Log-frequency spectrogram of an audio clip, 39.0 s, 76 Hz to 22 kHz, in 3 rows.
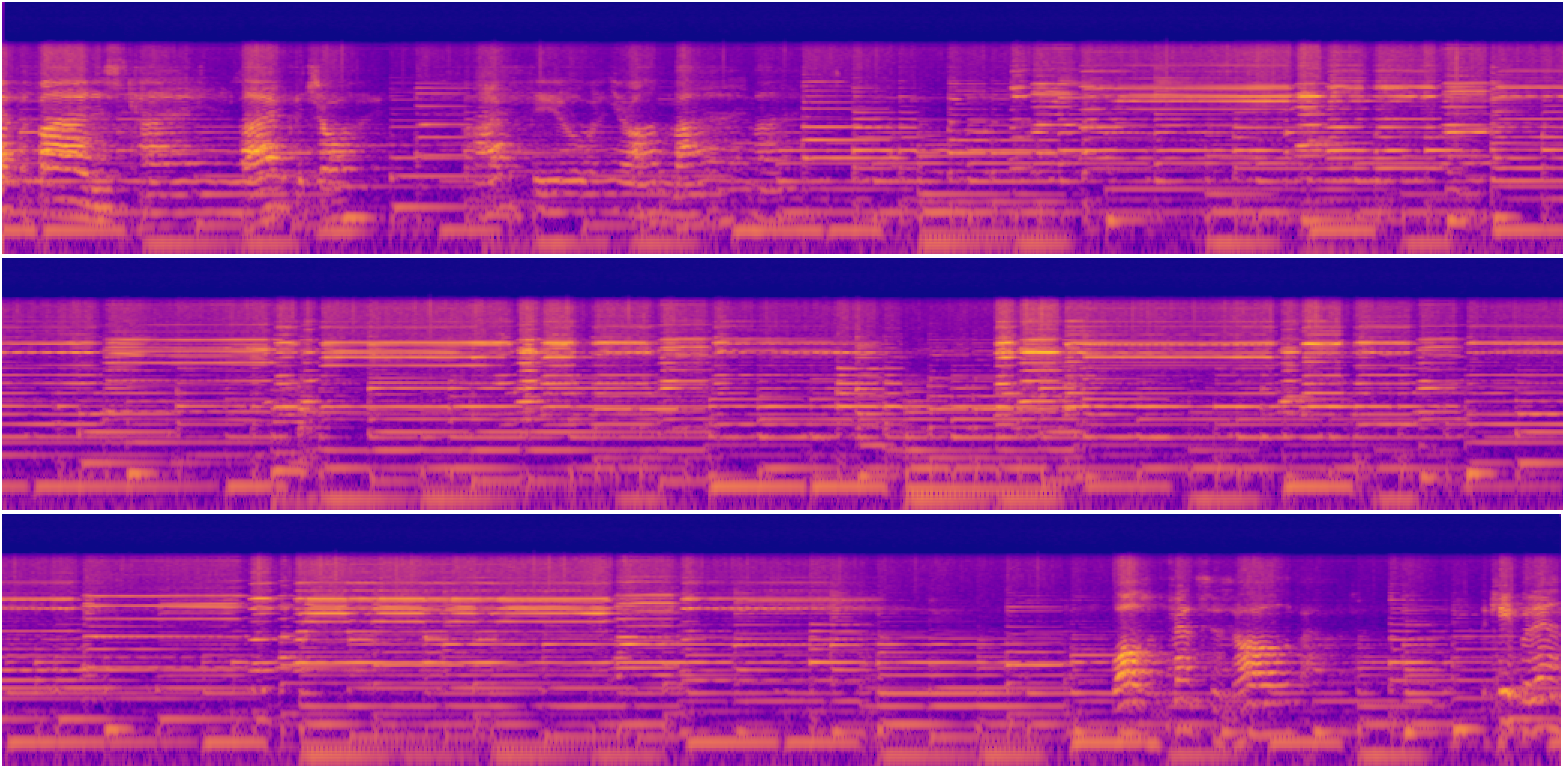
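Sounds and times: harmonica playing melody: 0.0 - 2.1, 7.2 - 34.9
strummed acoustic guitar: 0.0 - 39.0.

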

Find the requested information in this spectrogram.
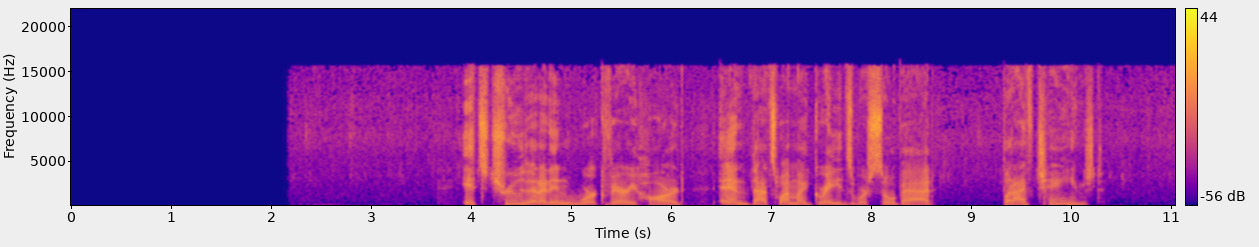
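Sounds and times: faint recording hiss: 2.2 - 11.0
person speaking: 3.9 - 8.7, 9.3 - 10.3.

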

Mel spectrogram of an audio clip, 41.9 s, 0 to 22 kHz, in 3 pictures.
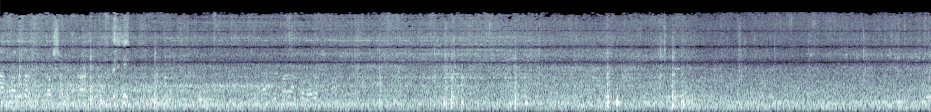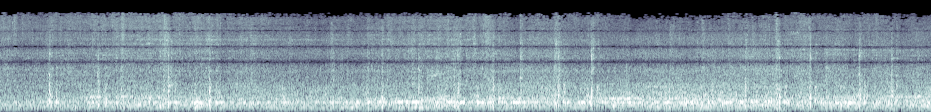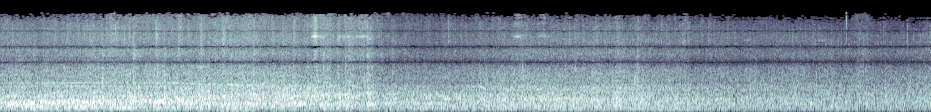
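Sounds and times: train wheels clicking over rail joints: 4.3 - 38.4.

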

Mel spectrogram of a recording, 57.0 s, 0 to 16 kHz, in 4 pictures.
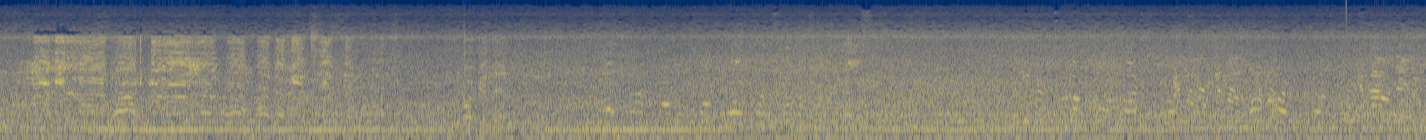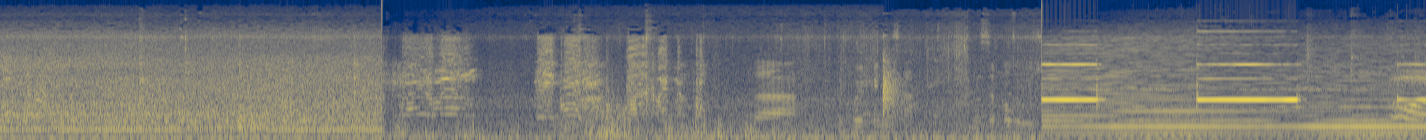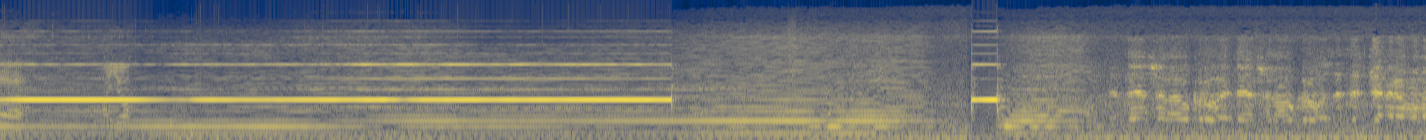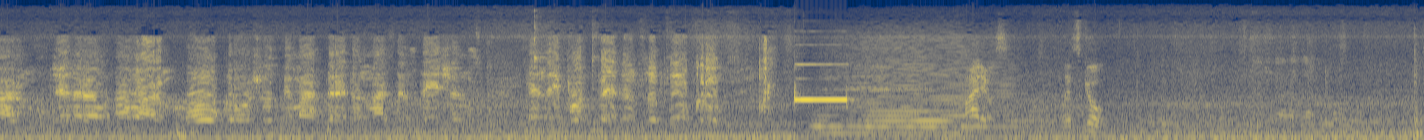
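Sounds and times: voices: 0.0 - 16.4, 17.8 - 25.9, 27.0 - 35.0, 39.5 - 56.5
high alarm tone: 24.7 - 35.4, 38.2 - 38.8, 50.7 - 51.9
ship whistle blast: 24.7 - 39.4, 50.8 - 52.8.

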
